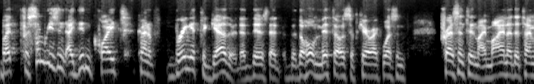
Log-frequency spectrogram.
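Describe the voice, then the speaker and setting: Speaking in a Quebec accent, a man with a fairly high pitch talks at a moderate pace with ordinary pitch variation and very even loudness over a quiet background. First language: French. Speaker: translator and scholar. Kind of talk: podcast interview. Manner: hesitant, many fillers.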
